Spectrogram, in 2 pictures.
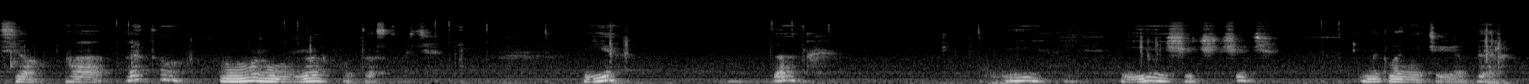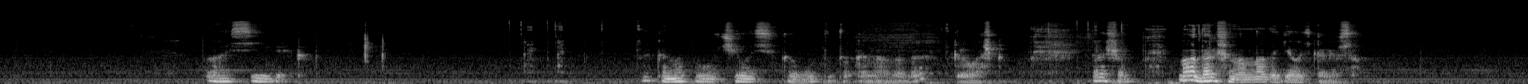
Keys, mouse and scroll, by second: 1.5 click, 3.2-4.8 drag, 5.2-6.5 middle drag, 6.5 e, 8.7-11.7 middle drag, 21.1 click, 21.7-24.7 middle drag, 26.4 click, 26.9-30.0 middle drag.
